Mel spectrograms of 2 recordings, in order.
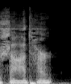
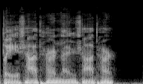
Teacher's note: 沙滩在北京话里一定得加儿音读沙滩 · Term: 儿化韵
